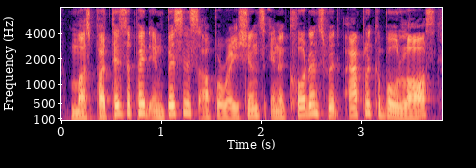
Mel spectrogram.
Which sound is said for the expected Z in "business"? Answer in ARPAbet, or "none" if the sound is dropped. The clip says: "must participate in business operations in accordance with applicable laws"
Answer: Z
